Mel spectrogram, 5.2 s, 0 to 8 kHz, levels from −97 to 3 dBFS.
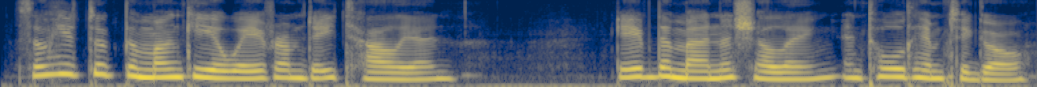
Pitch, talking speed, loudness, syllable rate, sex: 230 Hz, 220 wpm, -14 LUFS, 5.7 syllables/s, female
